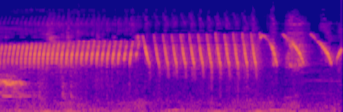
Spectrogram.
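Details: Indonesian local canary delivering a long rapid buzzy trill of evenly pulsed notes, shifting to a faster rattle, then closing with swooping whistles.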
